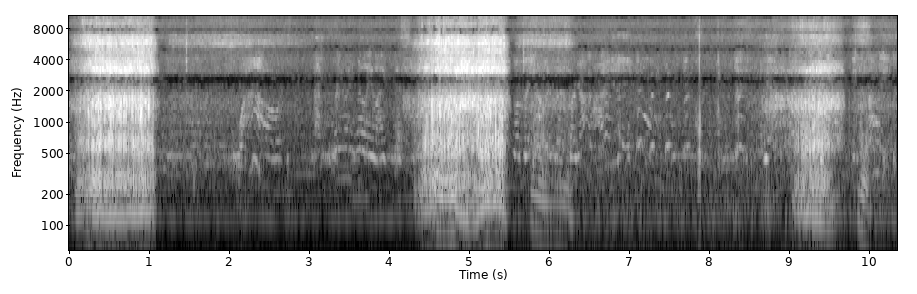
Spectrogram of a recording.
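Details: Beagle snoring in sleep; three loud, rough snores about every four seconds, roughly 14 a minute, with quieter breathing and faint background sounds between them.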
